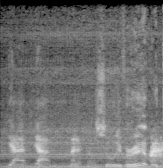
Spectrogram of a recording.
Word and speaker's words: Munafo: Yeah, Munafo.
